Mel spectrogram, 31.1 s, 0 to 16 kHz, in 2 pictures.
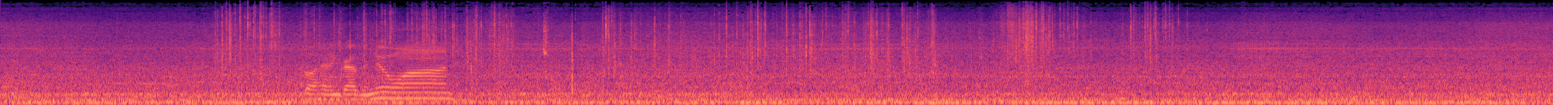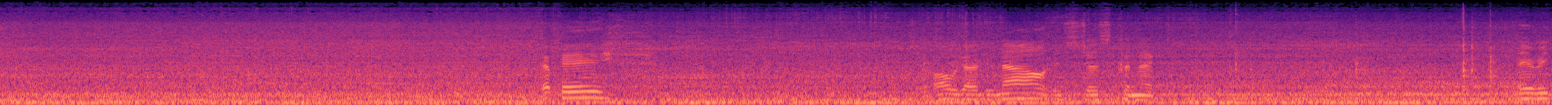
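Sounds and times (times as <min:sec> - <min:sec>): steady low rumble: 0:00.0 - 0:18.8
foil bag crinkling: 0:02.1 - 0:12.1.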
